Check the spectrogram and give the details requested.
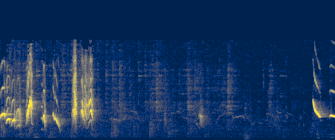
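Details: Oriental magpie-robin in Punakha, Bhutan, giving a quick burst of bright, high chirps and slurred whistles, then a pause and a final sweet whistled note.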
